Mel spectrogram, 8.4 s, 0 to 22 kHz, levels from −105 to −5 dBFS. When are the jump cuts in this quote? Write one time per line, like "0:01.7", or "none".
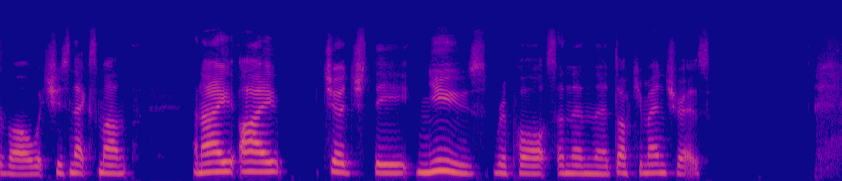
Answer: none

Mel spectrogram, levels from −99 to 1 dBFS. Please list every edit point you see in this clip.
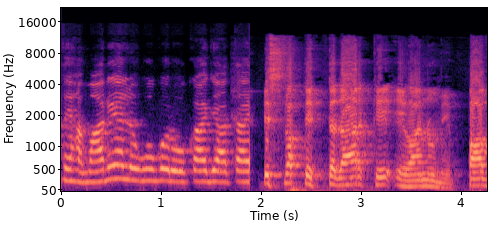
0:01.9

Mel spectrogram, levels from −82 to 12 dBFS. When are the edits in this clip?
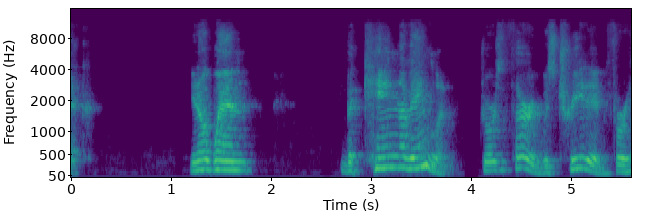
0:03.8

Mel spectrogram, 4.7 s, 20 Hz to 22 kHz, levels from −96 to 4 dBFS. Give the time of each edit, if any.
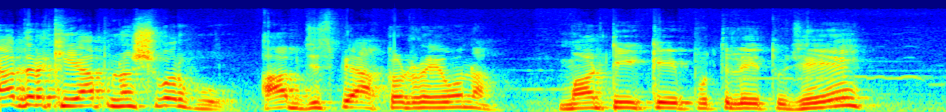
0:01.1
0:02.6

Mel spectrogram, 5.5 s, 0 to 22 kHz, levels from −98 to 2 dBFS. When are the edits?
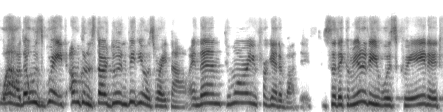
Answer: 0:04.0

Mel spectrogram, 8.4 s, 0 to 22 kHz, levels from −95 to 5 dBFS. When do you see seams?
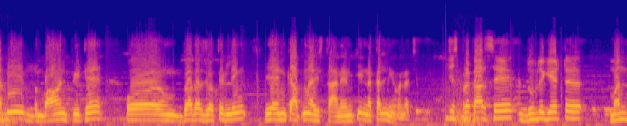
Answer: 0:05.9

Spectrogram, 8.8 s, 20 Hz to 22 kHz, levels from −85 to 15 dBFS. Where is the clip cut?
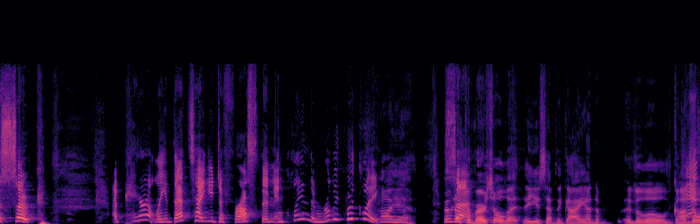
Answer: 0:05.2

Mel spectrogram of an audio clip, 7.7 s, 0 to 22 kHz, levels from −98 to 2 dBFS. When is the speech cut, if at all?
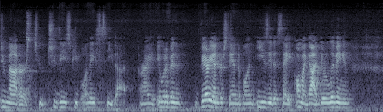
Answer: none

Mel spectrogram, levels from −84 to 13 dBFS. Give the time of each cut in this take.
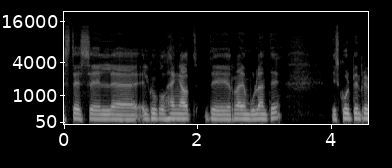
none

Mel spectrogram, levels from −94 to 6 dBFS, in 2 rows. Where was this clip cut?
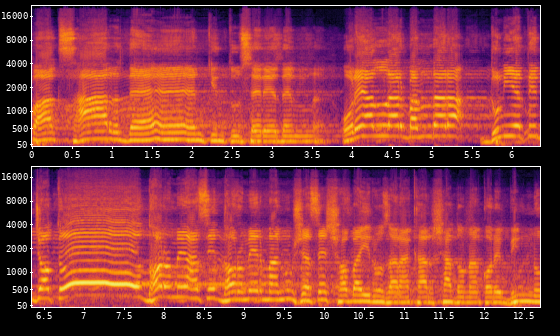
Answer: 0:03.7
0:05.5

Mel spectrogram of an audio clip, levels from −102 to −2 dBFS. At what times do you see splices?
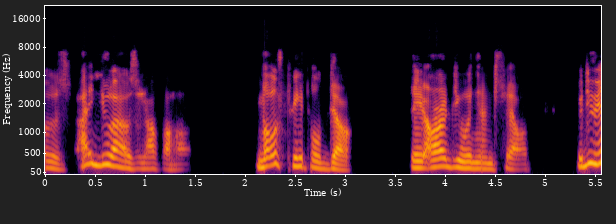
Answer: none

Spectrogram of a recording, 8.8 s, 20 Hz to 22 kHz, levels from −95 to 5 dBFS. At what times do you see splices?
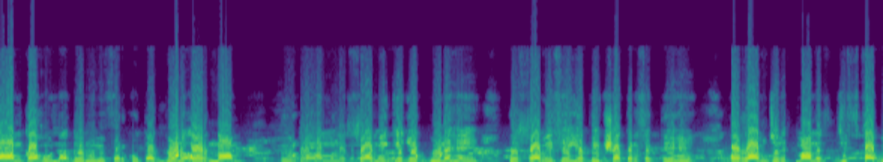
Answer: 0:03.2

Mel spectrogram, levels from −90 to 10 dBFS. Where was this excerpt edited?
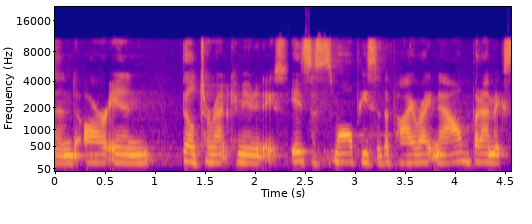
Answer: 0:02.2

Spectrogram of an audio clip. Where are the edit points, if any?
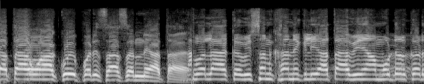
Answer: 0:01.9

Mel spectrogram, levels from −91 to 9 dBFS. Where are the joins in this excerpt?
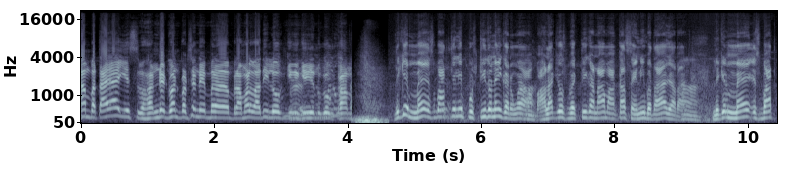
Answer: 0:04.0

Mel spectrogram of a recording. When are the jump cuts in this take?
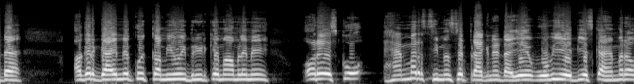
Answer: none

